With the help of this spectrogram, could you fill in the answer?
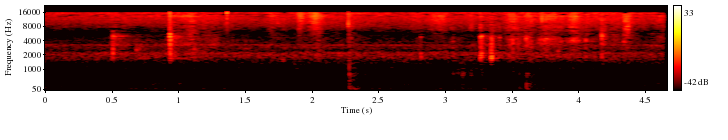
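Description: A metal utility-knife blade scrapes and carves shavings off a palm-sized, solid cream-coloured bar of soap stamped "SOAP BAR" held in the hand. Several short, crisp, bright ticks and scrapes stand out over a quiet, steady hiss, each dying away almost instantly.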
